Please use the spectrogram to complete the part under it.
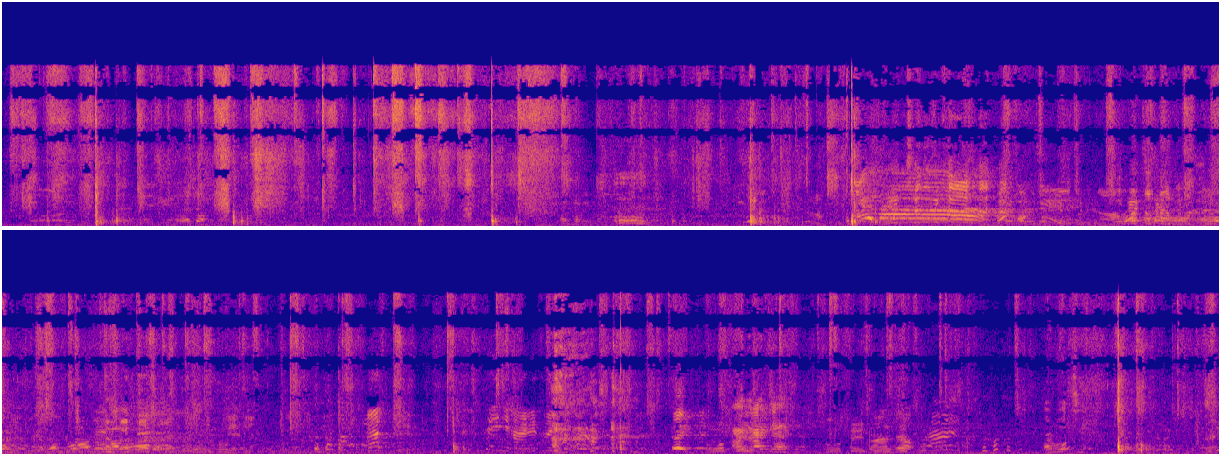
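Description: Tennis balls are struck with rackets, popping sharply outdoors.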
